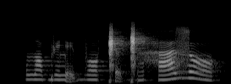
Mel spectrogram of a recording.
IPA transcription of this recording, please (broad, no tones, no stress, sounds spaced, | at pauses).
ðˤ ɐ b e l ḛ b ɔ ǁ ə̰ ɡ͡ǁ ɐ h a z ɔ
